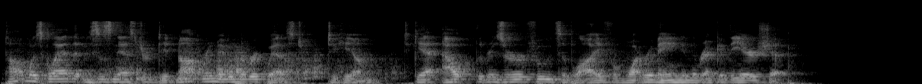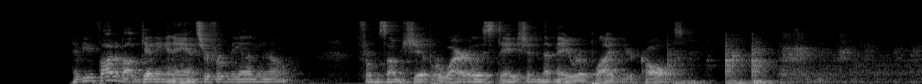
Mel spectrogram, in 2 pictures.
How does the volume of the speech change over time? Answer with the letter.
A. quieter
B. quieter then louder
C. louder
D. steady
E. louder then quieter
D.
